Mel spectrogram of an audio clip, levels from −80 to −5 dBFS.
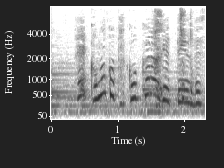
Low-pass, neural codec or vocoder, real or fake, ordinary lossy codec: none; none; real; none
